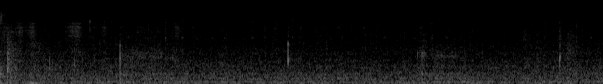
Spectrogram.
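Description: Quiet room tone with a few faint, scattered light ticks and taps from handling a small glass seasoning jar.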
